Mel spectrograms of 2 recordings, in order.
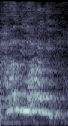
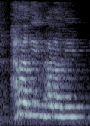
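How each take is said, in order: First: 하나님, 하나님 called out high and loud with a laugh in it; protesting cry. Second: Said in the usual way. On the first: Acted. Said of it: "그러자 하박국이 따집니다". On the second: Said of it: "그렇게 기도하면서".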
